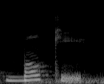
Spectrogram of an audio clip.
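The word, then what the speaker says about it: Mölkky: It's called, I think they pronounced it Molki, M-O-L-K, and then the letter U with the dots over it.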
